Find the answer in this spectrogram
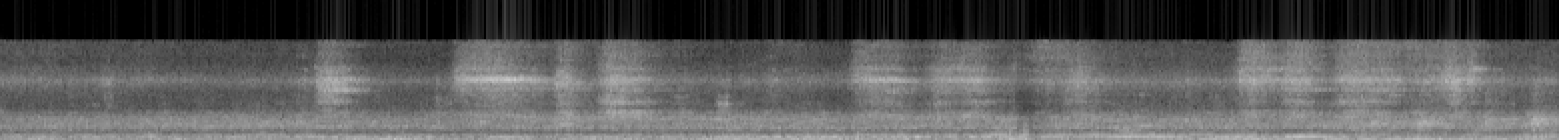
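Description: Passenger train running, heard from its open door: a steady rumble of wheels on rail with a few sharp knocks, and a held whine that rises slightly in pitch.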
